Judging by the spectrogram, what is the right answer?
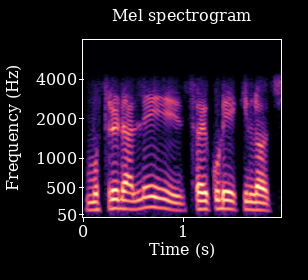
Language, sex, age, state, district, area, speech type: Odia, male, 18-30, Odisha, Koraput, urban, conversation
